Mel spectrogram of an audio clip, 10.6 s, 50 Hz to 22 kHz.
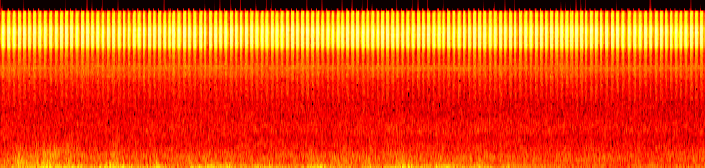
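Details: Evening call of a Diceroprocta vitripennis cicada, Sand Hills State Park, Reno County, Kansas, July 20, 2014. A continuous high, finely pulsed buzz runs throughout, partly masked by strong low rumbling noise.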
